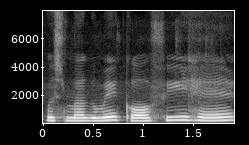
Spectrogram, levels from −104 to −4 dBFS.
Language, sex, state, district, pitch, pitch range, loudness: Hindi, female, Jharkhand, Ranchi, 215 Hz, 205-230 Hz, -14 LUFS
